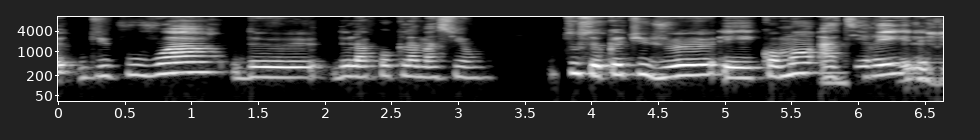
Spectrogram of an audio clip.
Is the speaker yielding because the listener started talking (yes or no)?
no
